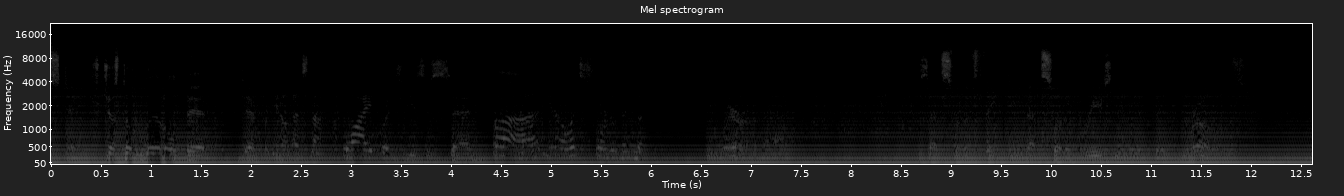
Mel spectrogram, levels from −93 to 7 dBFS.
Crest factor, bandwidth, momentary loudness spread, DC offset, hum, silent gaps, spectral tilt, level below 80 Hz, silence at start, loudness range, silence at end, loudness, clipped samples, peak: 16 dB; 16 kHz; 7 LU; under 0.1%; 60 Hz at -65 dBFS; none; -5 dB/octave; -68 dBFS; 0 s; 6 LU; 0 s; -66 LUFS; under 0.1%; -48 dBFS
